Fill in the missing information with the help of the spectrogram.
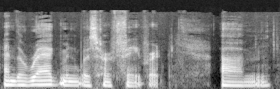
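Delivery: usual speaking voice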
